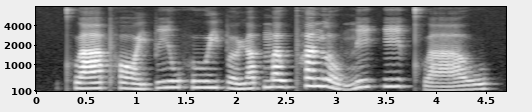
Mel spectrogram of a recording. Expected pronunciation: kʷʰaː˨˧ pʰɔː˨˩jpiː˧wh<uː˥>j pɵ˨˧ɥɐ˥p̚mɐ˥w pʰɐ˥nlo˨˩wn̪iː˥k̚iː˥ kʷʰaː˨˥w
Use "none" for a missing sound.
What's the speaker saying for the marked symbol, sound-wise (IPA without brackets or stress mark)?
uː˧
